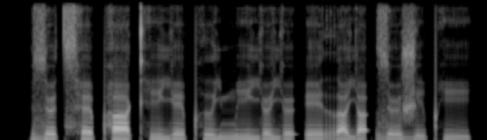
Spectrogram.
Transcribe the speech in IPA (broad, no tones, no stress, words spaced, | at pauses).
zøt͡sʰɛpʰa kʰijepʰɯjmi jøjøʔe rajaʔzø ʒipʰi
